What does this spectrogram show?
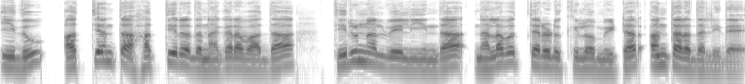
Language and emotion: Kannada, neutral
